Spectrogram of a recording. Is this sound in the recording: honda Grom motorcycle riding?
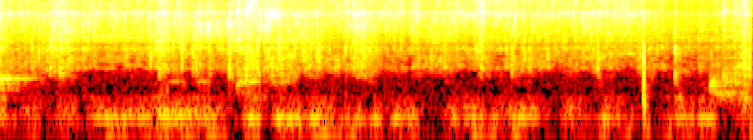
no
